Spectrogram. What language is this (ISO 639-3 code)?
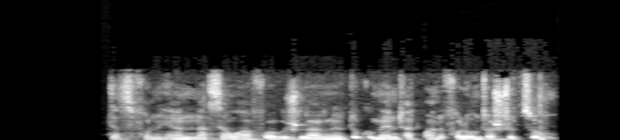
deu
